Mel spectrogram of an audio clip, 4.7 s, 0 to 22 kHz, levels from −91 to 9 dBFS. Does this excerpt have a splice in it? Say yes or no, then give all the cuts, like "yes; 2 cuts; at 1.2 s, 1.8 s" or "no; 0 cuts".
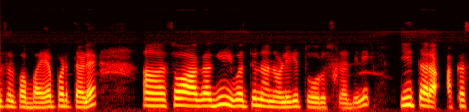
no; 0 cuts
